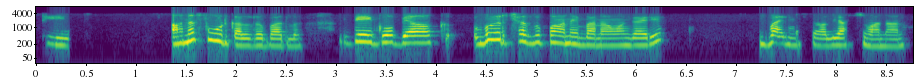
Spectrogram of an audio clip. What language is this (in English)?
Kashmiri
